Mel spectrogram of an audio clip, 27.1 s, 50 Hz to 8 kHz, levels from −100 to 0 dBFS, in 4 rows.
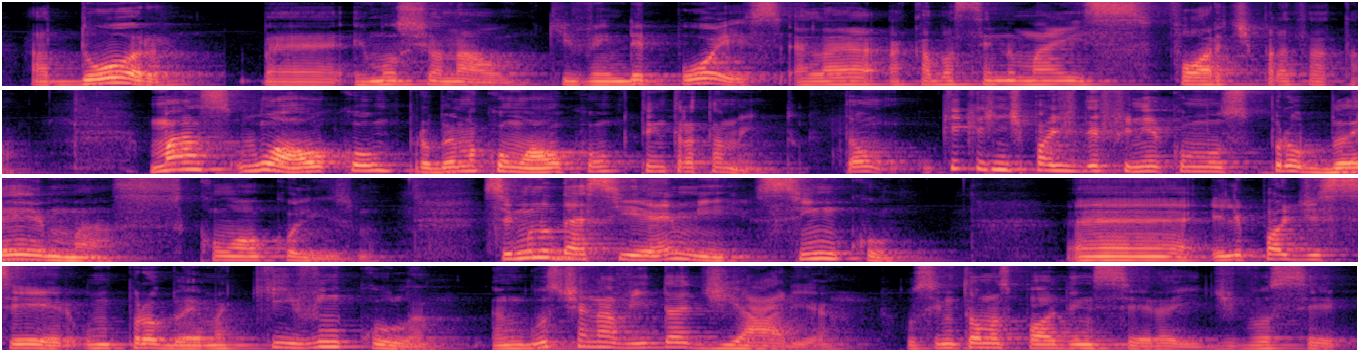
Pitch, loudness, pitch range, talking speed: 135 Hz, -28 LUFS, 120-170 Hz, 130 wpm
